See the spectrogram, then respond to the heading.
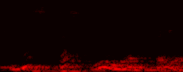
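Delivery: plain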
